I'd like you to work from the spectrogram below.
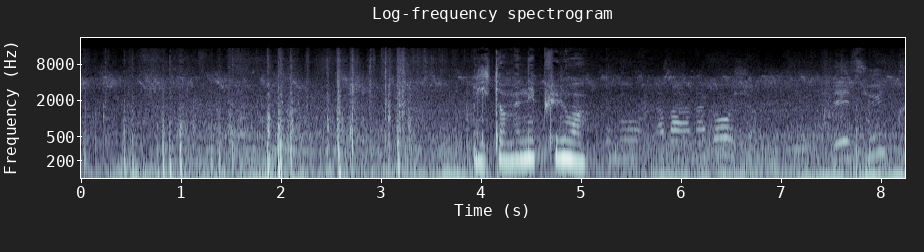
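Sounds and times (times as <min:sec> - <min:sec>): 
horses' hooves clip-clopping: 0:00.0 - 0:03.9
speech: 0:04.0 - 0:05.2, 0:05.8 - 0:06.9, 0:07.5 - 0:08.2.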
